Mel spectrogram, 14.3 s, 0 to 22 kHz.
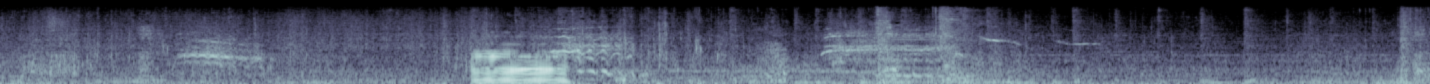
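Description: A horse in the video game Witcher 3: Wild Hunt lets out one loud, close whinny midway through, over quieter game ambience with faint clip-clop and brief voice sounds.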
